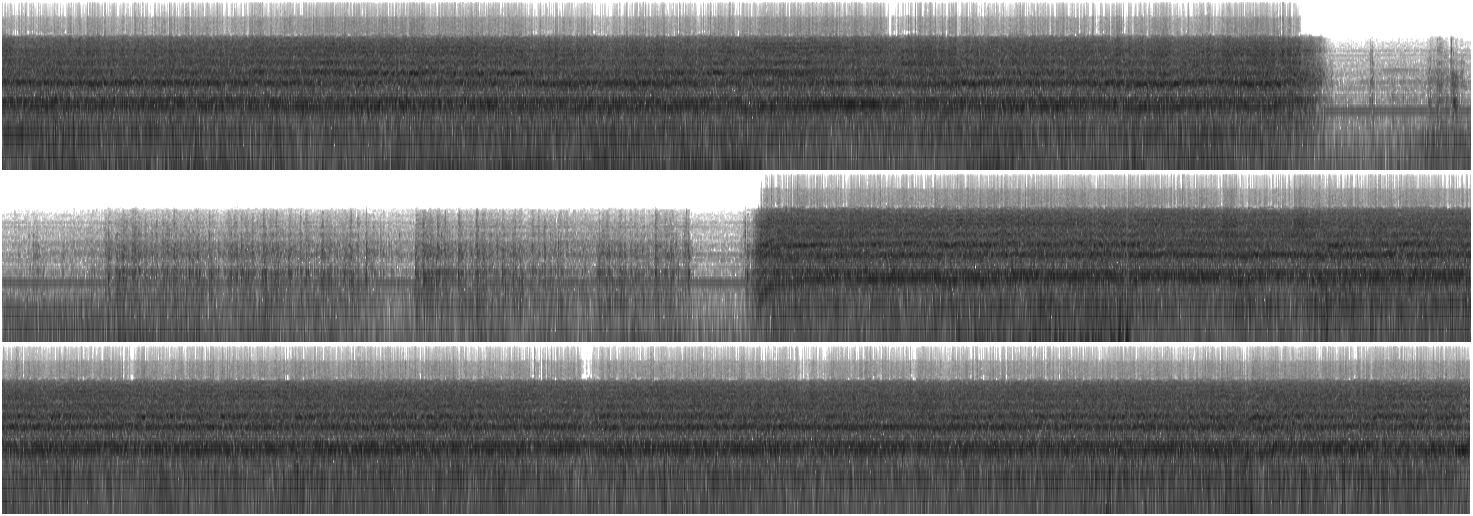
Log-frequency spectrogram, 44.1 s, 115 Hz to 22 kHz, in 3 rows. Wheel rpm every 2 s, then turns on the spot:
230, 230, 210, 210, 230, 220, 120, 0, 20, 20, 10, 160, 230, 230, 230, 230, 230, 240, 230, 230, 230, 230.
16-22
